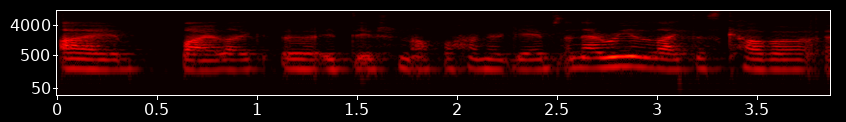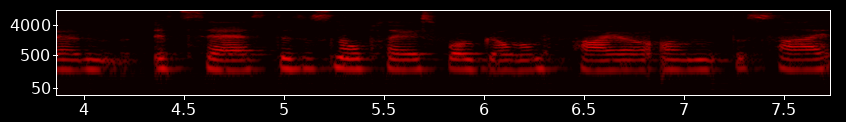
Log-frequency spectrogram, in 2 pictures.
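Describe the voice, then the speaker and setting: The speech moves at a moderate pace with hardly any pauses. It has a German accent and monotone, flat intonation. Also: woman, medium pitch for a woman. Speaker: vlogger. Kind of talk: show-and-tell vlog. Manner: hesitant, many ums.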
